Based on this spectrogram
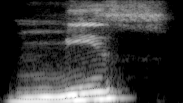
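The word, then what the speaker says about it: Mhiz: How do I pronounce this? M-H-I-Z. Miz, but there's no care there, so good.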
